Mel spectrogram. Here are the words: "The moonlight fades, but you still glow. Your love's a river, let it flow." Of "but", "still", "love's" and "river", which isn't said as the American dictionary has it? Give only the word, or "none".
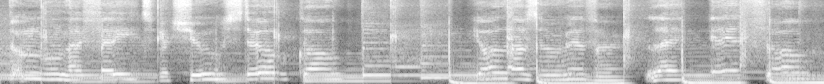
none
